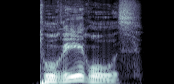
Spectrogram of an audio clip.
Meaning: plural of Torero
- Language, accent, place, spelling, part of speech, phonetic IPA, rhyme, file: German, Germany, Berlin, Toreros, noun, [toˈʁeːʁos], -eːʁos, De-Toreros.ogg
